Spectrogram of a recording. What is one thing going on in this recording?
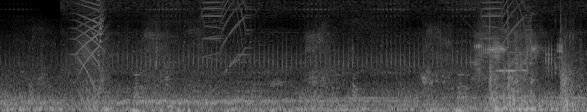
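A high shimmering sweep rings out.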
